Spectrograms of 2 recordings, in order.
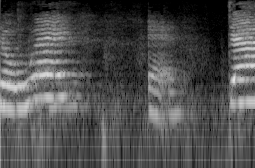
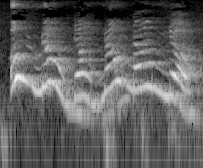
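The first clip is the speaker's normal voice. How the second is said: emphatic no; 6 semitones higher, 4 dB louder than usual. A narrator's reading. Narrator's emphatic refusal.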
